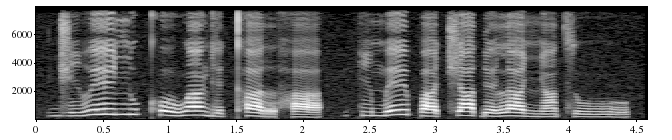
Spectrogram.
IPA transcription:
d͡ʒ i˨ β eː˦ ɲ u˦ kʰ o˦˨ w ã˦ ɡ e˨ kʰ a˦˨ r h a˨ | k i˨ m eː˦ p a˨ t͡ʃ a˦ ɗ ɪ˨ l a˦˨ ɲ ã˨ t͡s uː˨

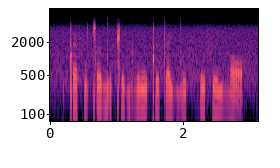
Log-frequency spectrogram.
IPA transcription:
ǃ ɛ f u ǀ ɵ d̪ u ǁ ɨ ɡʱ u ŋ ǃ ɨ t ɛ j d̪ u f h ɨ f ɨ j ɦ ɔ

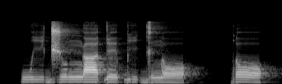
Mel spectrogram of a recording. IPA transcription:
w i˨ d͡ʒ ʊ˦ ŋ a˦ ɗ e˨ ɓ i˦˨ ɡ ɪ˦ n ɔ˦˨ | ɾ ɔ˦˨

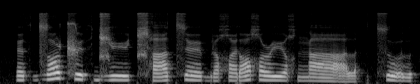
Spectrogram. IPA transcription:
ø θ d͡z ɔ ʈ͡ʂ y θ d͡ʑ yː t͡ɕʰ a t͡s øː b ø χ œ ɾ ɔ χ ɹ yː χ ŋ aː l | t͡s u l

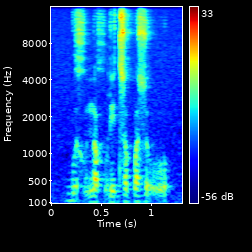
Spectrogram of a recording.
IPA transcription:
b ə x o̰ n ɒ x o̰ ɾ i d z ɒ p ɒ z o̰

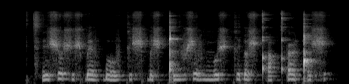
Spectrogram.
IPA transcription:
t͡sʼ ɪ ʃ ɔ ʃ ʊ ʃ ɓ ɛ v ɓ o v k ɪ ʃ ɓ ə ʃ ǃ ʉ v ʃ ə v ŋ o ʃ k ɪ ɗ ɔ ʃ qʼ ɪ qʼ ʉ ǃ ə ʃ

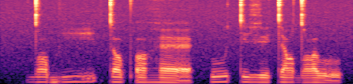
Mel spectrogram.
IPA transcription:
dˤ i b i | t ɒ pʼ ɒ ɦ æ | u t i ɣ e t æ dˤ o

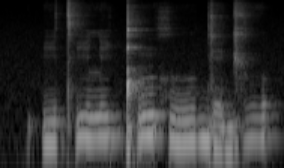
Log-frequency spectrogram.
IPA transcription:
ʔ i˩˧ tʼ i˧ l i˧˥ ǃʼ ũ˧˥ x uː˩˧ ɡ e˩ d͡ʒ o̤˥

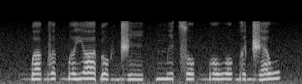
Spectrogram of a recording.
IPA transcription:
ɡ͡b ɐ ɡ l ə ɡ͡b ə j ɐ ɗ o ɡ d͡ʒ i | m i t͡s o ɡ͡b o w o ɡ ə d͡ʒ ɛ w

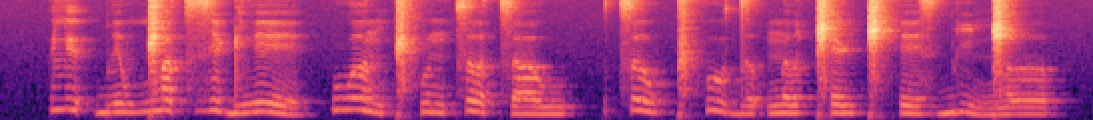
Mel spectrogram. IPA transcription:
lʲ ʌ˥˨ ʔ b e˧ w ŋ͡ǁ ʌ˥˨ t͡s z i˥˨ ɖʱ e˥˨ | w ɤ˥˨ n ǁʰ u˧ n t͡s ɤ˥˨ t͡s ʌ˧ w | t͡s ɤ˥˨ w ǁʰ u˥˨ d ɤ˧ ʔ n ɤ˧ ǁ e˧ ɳ ǁʰ e˧ z b i˥˨ ŋ͡ǁ ɤ˧

